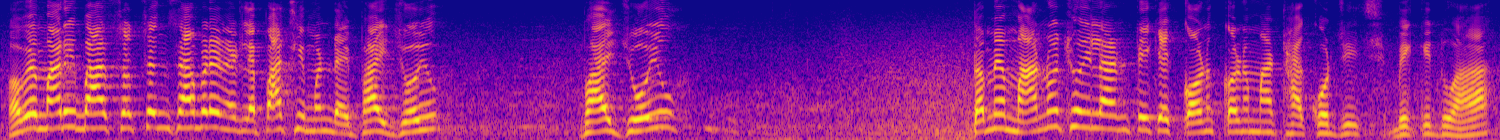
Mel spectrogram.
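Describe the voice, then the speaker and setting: Woman telling a devotional story slowly. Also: high voice, expressive, a bit bright, slight background noise. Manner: acts out dialogue in storytelling, slow emphatic repetitions. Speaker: satsang speaker.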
